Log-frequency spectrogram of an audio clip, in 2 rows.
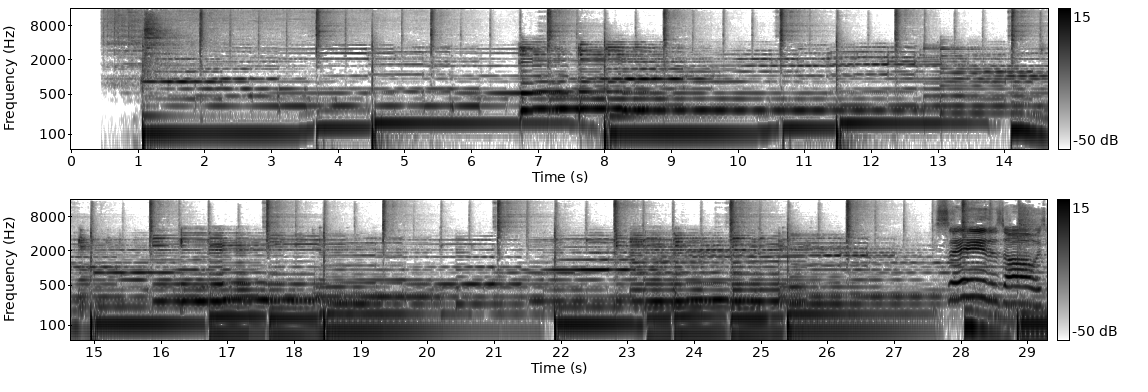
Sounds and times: Music: 0.5 - 29.3.

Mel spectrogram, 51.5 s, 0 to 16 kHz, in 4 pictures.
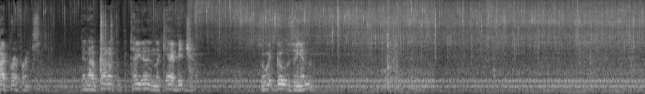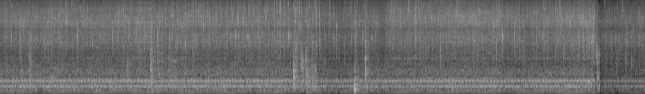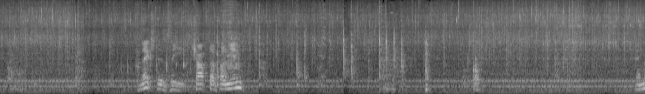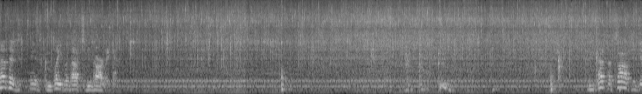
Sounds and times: Speech: 0.0 - 0.8, 1.6 - 3.9, 5.2 - 6.3, 28.5 - 30.7, 38.5 - 41.1, 50.4 - 51.5
Frying (food): 0.0 - 51.5.

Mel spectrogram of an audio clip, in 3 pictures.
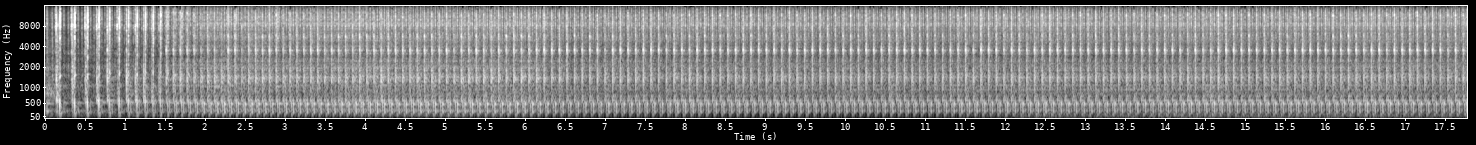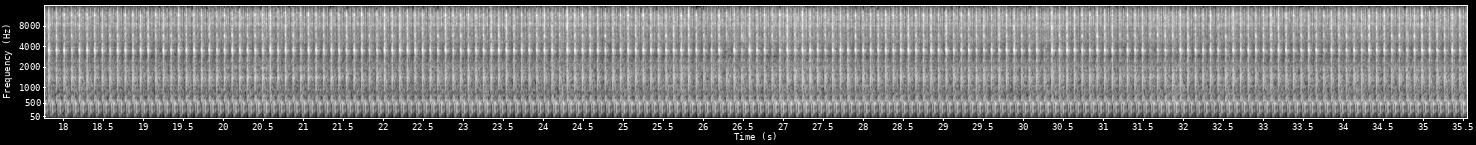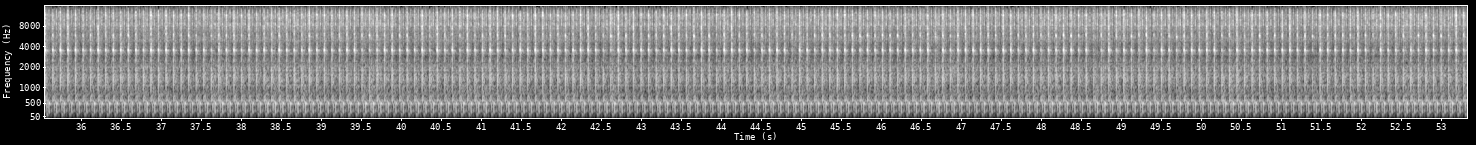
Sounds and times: Engine: 0.0 - 53.3.

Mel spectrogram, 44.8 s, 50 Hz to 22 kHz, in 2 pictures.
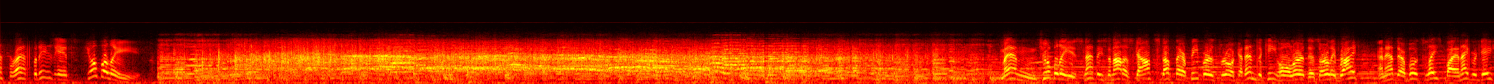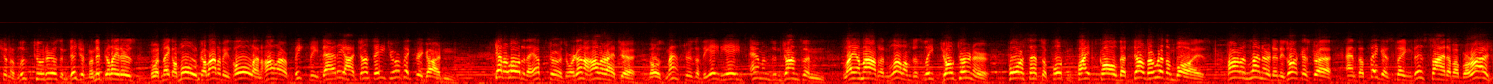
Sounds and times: Speech: 0.0 - 2.2, 15.0 - 29.2, 29.8 - 44.8
Orchestra: 2.4 - 25.6.

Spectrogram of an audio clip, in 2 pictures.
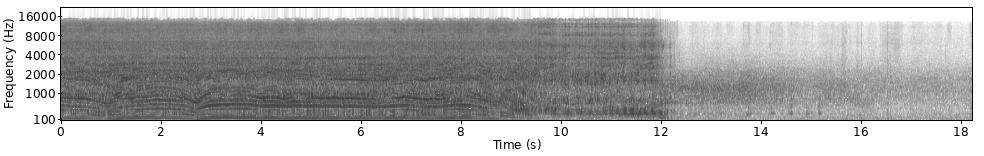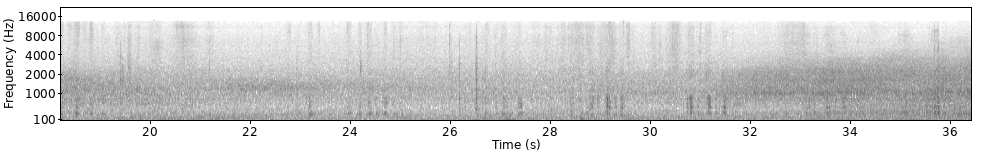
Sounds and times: Wood: 0.0 - 12.4, 13.6 - 15.8, 23.0 - 25.2, 26.0 - 27.5, 28.4 - 29.6, 30.6 - 31.6, 33.0 - 34.1
Chainsaw: 0.0 - 12.5.

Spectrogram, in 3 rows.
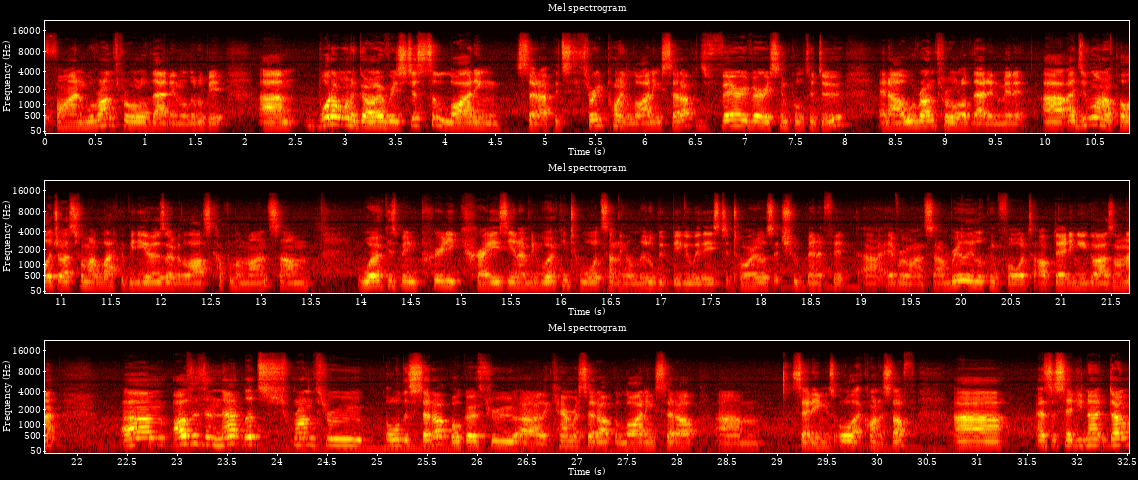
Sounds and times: Speech: 0.0 - 32.5.

